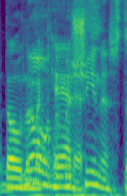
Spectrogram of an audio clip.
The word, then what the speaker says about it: Machinist: It's called like The Mechanist or the Machinist.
